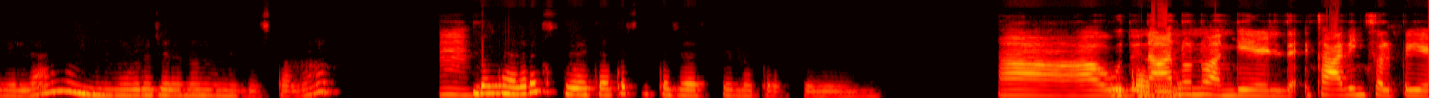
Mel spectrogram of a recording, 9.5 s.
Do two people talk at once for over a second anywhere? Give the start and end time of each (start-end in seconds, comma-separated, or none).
none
